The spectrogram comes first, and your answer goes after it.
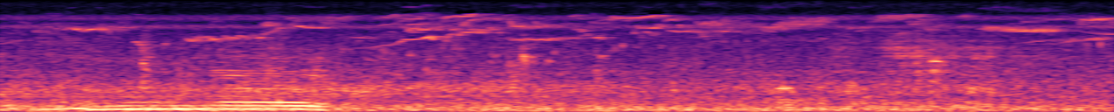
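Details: Cow on a ranch during milking, giving one low, harmonic moo of about a second and a half that swells and then fades, with faint bird chirps and a steady rural background hum.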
